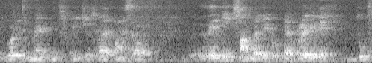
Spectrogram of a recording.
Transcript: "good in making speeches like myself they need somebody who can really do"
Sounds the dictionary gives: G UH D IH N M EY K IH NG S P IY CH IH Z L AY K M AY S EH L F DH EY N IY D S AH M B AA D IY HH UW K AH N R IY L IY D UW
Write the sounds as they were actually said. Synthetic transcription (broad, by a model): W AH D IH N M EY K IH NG S P IY CH IH Z L AY K M AY S EH L F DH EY N IY D S AH M B AA D IY HH UW K AH N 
